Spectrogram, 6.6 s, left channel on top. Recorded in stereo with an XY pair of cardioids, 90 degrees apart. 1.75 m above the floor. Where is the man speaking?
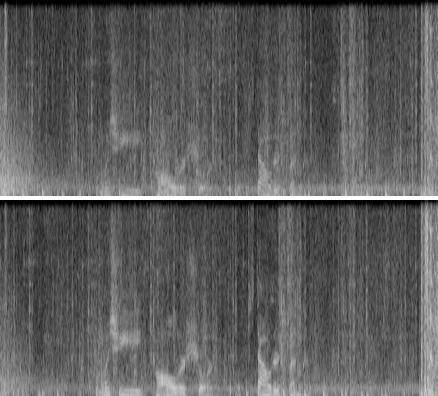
50° right, 1.3 m.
